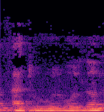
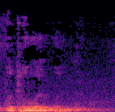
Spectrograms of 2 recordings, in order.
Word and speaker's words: فتوح البلدان: اولا فتوح البلدان نیست، فتوح البلدان.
